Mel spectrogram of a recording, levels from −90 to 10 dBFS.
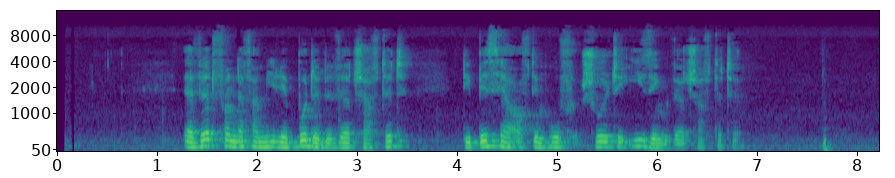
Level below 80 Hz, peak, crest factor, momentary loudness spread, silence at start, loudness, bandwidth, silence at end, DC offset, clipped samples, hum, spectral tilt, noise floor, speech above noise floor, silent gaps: -50 dBFS; -4 dBFS; 18 dB; 14 LU; 1.25 s; -21 LUFS; 10 kHz; 0.5 s; under 0.1%; under 0.1%; none; -6 dB/octave; -54 dBFS; 34 dB; none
